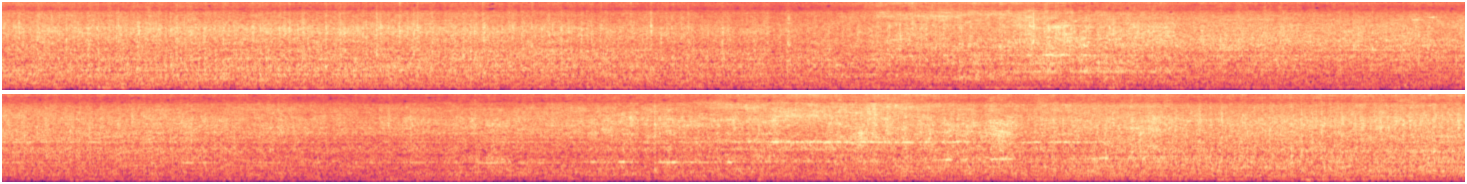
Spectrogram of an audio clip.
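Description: Model trains running on a model railway layout: a steady rolling rattle of the wagons' wheels over the track, with a faint motor whine that comes and goes.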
